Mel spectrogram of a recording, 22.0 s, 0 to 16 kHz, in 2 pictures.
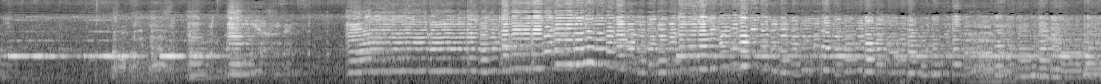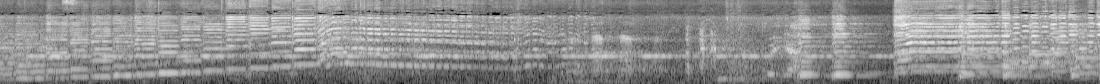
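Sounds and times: fiddle melody: 0:00.0 - 0:22.0
held drone note: 0:18.2 - 0:22.0.

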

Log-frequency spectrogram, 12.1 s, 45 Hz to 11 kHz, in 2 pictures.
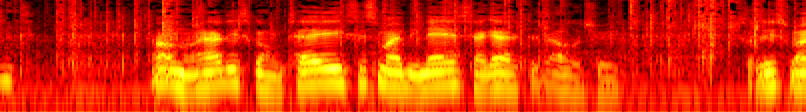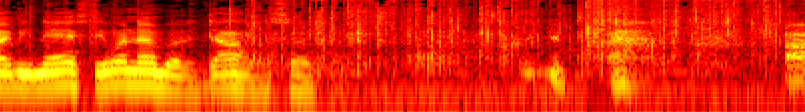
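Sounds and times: plastic wrappers crinkling: 0:00.0 - 0:12.0.

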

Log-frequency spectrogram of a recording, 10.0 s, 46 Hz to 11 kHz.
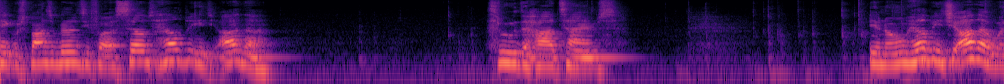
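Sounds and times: person speaking: 0:00.0 - 0:03.1, 0:04.5 - 0:06.9, 0:07.6 - 0:10.0.

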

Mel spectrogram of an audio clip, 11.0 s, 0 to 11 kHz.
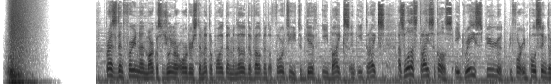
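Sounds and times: whoosh with low hit: 0:00.1 - 0:00.8.

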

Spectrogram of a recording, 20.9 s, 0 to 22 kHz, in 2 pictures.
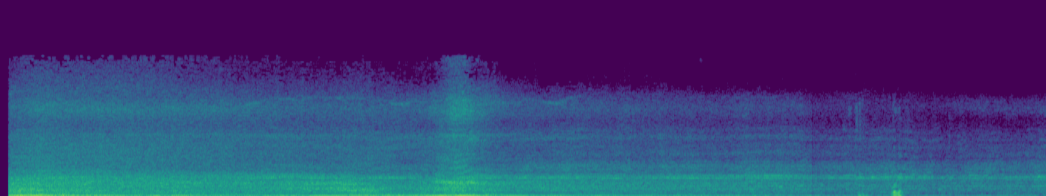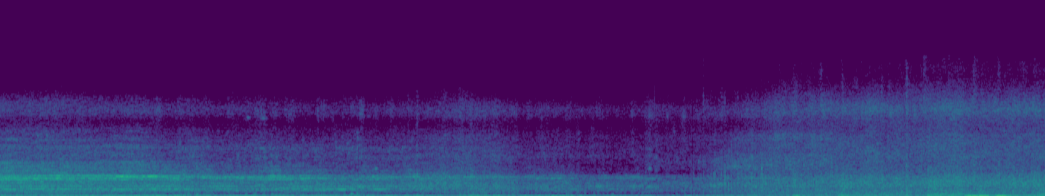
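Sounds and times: dump truck diesel engine rumbling: 0:00.1 - 0:11.0
faint high whine: 0:00.9 - 0:18.6.

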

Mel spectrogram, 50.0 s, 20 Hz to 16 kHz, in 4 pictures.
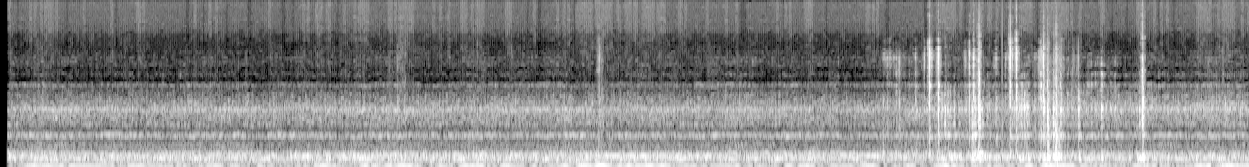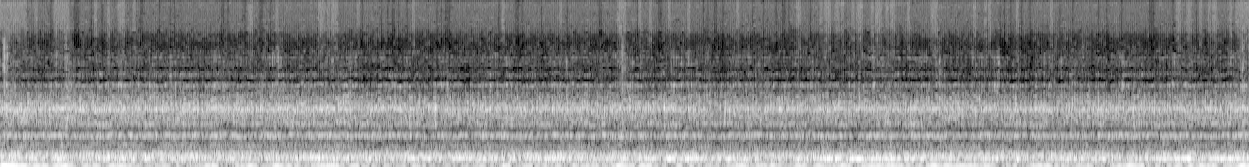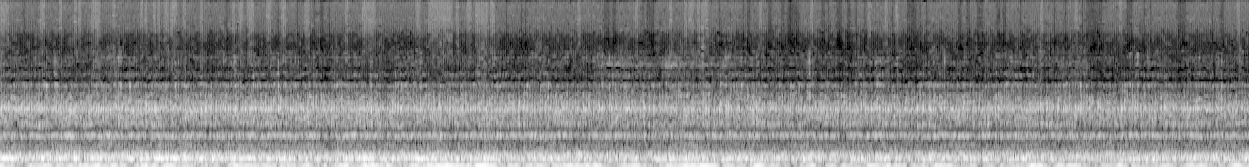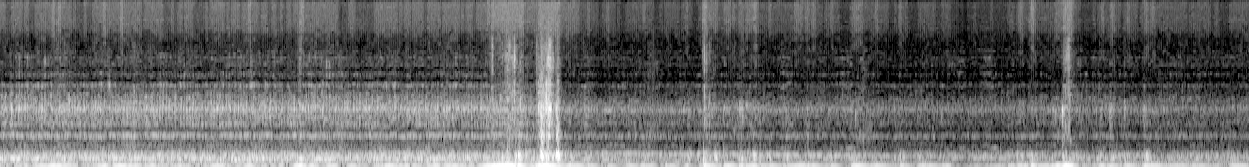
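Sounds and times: bicycle road noise: 0:00.0 - 0:49.9
clicks and rattles: 0:08.8 - 0:11.6
wind on microphone: 0:42.3 - 0:46.0.

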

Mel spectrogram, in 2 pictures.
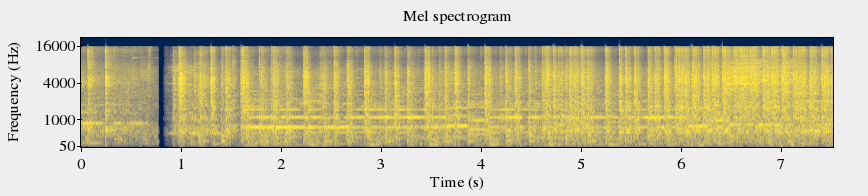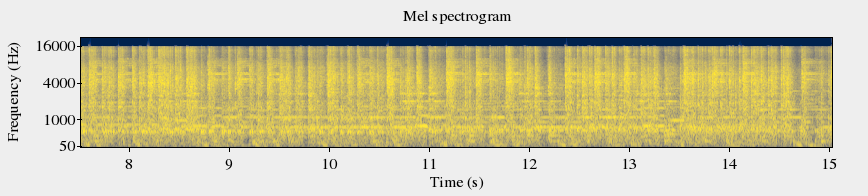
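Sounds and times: drum-led festival music: 0:00.0 - 0:15.0
held melody notes: 0:00.0 - 0:15.0.

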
